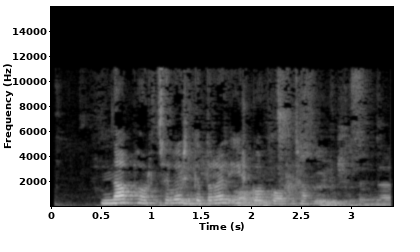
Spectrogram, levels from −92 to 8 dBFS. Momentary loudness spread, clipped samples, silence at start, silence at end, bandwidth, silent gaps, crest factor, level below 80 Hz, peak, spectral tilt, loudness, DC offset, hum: 14 LU; under 0.1%; 0.5 s; 0 s; 11.5 kHz; none; 20 dB; -52 dBFS; -4 dBFS; -5 dB/octave; -23 LUFS; under 0.1%; none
